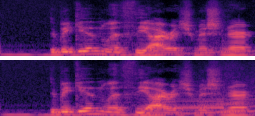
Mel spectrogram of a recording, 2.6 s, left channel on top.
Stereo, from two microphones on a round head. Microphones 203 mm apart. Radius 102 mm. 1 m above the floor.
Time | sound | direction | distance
0.5 | a man speaking | 15° right (ahead or behind) | 1.4 m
